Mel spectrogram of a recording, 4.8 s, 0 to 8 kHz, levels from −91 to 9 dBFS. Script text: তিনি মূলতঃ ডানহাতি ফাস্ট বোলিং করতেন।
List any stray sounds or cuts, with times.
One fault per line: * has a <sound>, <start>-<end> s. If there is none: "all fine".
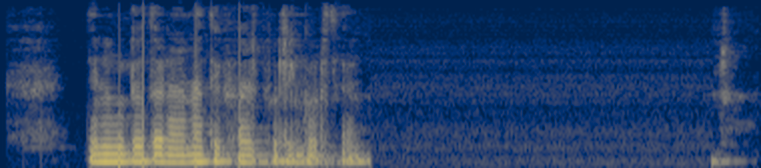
all fine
